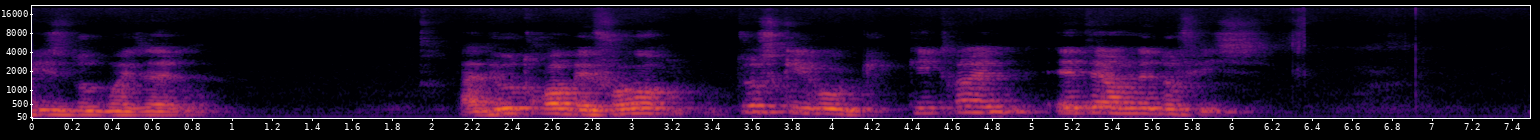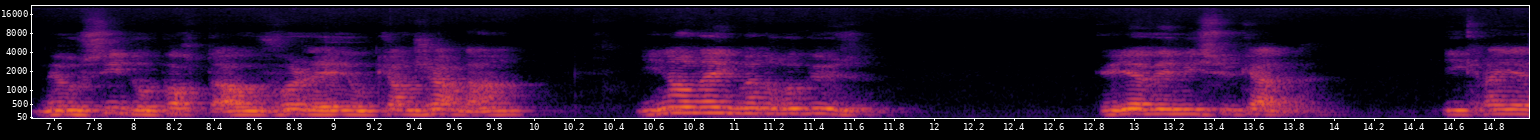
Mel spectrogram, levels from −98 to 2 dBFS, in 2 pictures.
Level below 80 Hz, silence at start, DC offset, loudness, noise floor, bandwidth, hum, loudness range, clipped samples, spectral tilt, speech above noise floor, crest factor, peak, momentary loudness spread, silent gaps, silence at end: -78 dBFS; 0 s; under 0.1%; -39 LUFS; -76 dBFS; over 20 kHz; none; 6 LU; under 0.1%; -6.5 dB/octave; 38 dB; 18 dB; -22 dBFS; 15 LU; none; 0 s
